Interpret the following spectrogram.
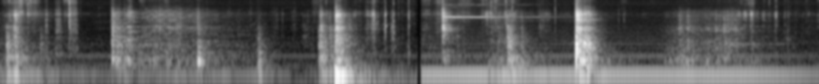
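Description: A metal baking tray scraping and clattering against an oven rack, and an oven door clunking, with the loudest knocks about four and seven seconds in. A steady low hum runs underneath from about five seconds in.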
